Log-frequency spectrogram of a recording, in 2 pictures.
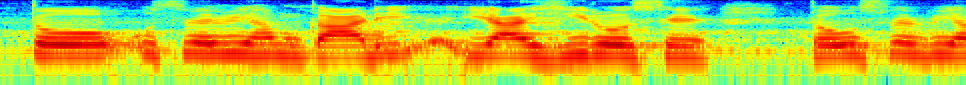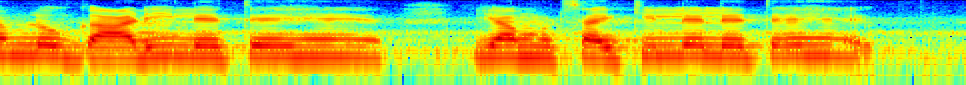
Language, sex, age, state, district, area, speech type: Hindi, female, 45-60, Bihar, Begusarai, rural, spontaneous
